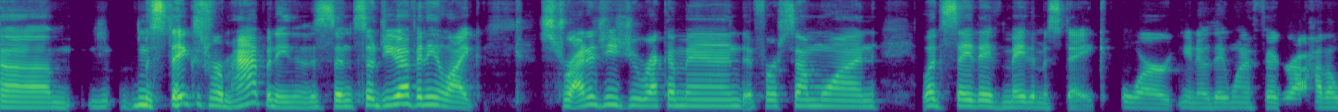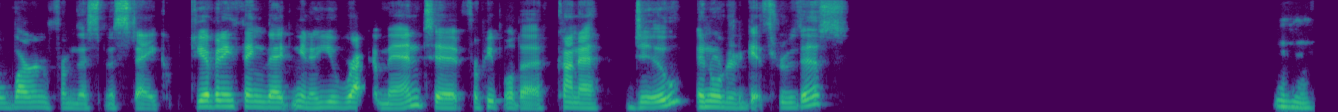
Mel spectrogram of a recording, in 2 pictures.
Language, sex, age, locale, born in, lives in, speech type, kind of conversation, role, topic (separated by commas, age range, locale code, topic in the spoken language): English, female, 50-54, en-US, United States, United States, conversation, podcast, host, How can learning from our mistakes lead to personal and professional growth?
